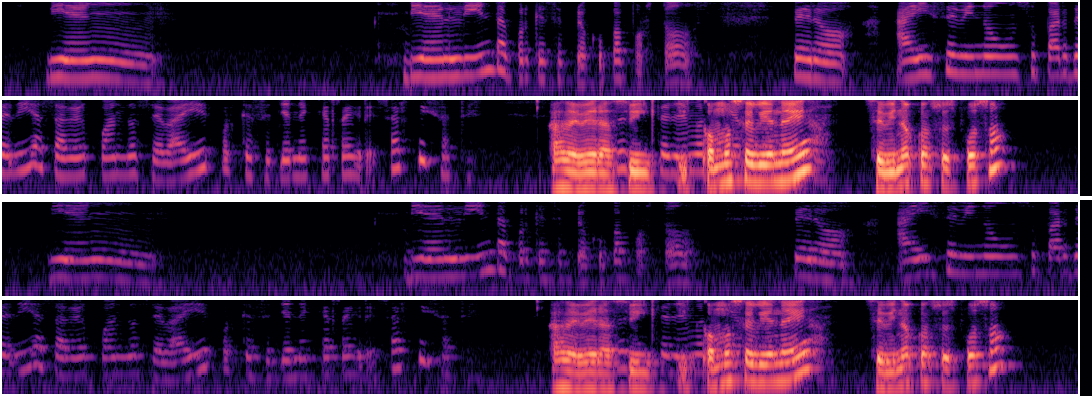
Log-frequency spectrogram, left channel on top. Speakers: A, on the left; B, on the left.
A: bien, bien linda porque se preocupa por todos. Pero ahí se vino un su par de días a ver cuándo se va a ir porque se tiene que regresar, fíjate.
B: Ah, de veras,
A: Entonces
B: sí.
A: tenemos
B: ¿Y cómo
A: que
B: se
A: aprovechar.
B: viene ella? ¿Se vino con su esposo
